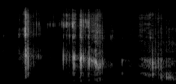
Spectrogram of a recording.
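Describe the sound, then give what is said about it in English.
A sharp bite into a crunchy Talkie Crunch snack, followed by a burst of crisp, crackly chewing and a softer crunch at the end, fairly quiet with no talking. “And here's my Talkie Crunch for the evening.”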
